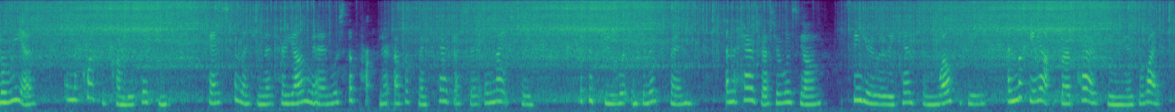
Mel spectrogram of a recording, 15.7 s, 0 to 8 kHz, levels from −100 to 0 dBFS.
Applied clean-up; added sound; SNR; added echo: none; Rattle (instrument); 2 dB; none.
